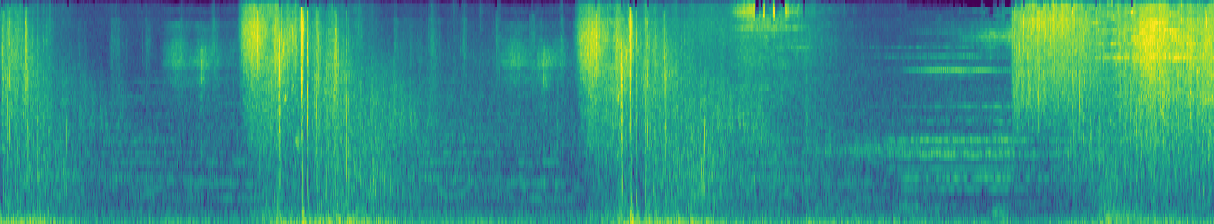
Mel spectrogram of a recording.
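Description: Confringo fire spells exploding in the Hogwarts Legacy game, several heavy booming blasts spaced a few seconds apart over a dense, rumbling battle backdrop.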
